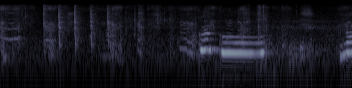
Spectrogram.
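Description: Pug puppies scuffling on the playpen mat, with a run of small clicks and scratches. About three seconds in, a short held whine lasts about half a second.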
